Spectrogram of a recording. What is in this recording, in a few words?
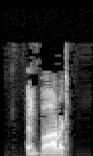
"unbarred", English; adjectives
